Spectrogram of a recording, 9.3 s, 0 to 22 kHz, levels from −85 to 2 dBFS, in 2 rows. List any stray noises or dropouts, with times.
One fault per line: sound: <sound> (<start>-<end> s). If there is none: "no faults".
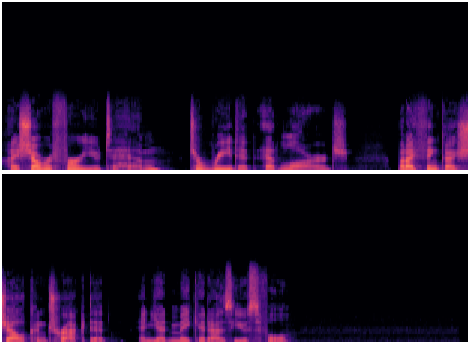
no faults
